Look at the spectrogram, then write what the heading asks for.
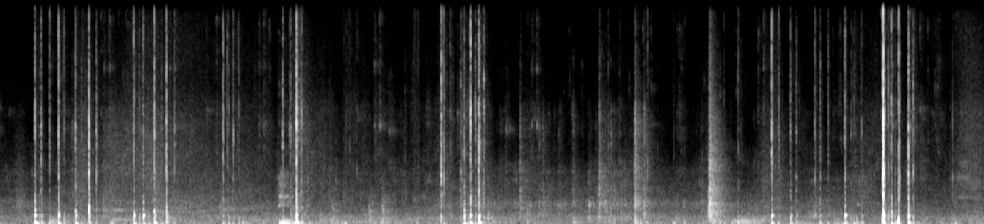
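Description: Typing on a computer keyboard in short, irregular runs of keystrokes, with one sharp, louder keystroke near the end.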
